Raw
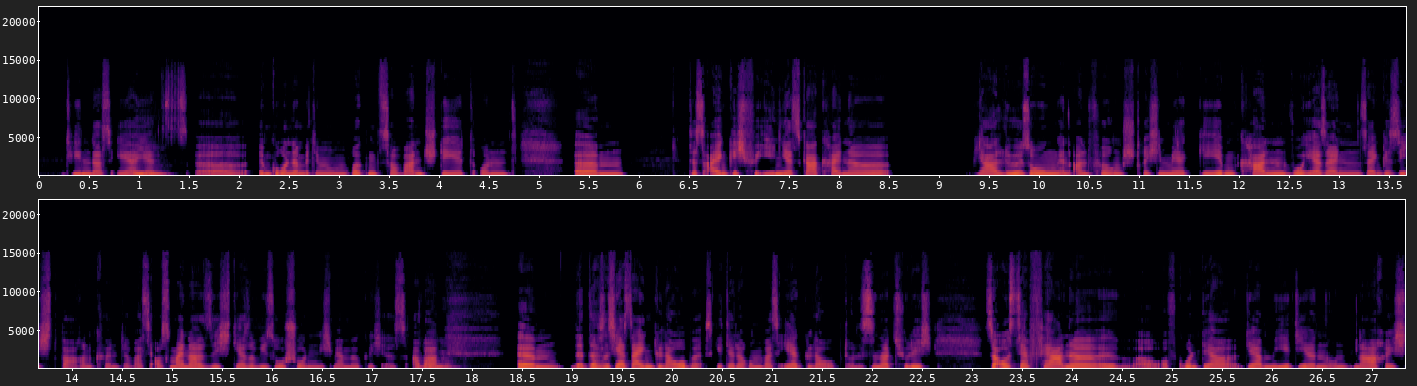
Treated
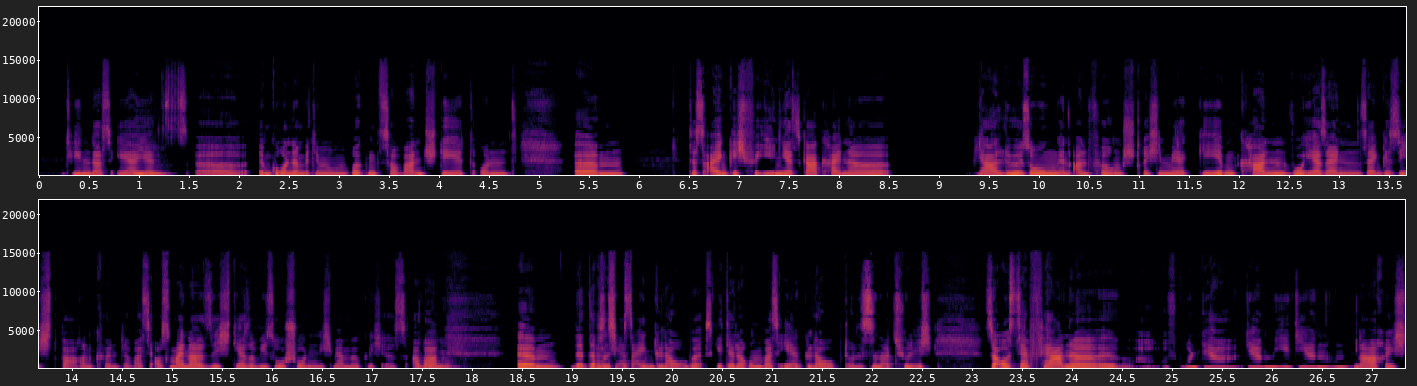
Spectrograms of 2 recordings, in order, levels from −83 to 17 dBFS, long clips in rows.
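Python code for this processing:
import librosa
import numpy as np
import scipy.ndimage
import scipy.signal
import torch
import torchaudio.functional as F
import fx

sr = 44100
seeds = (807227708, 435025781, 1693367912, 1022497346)

y = fx.lowpass(x, sr, hz=6200.0, slope=12, at=(7.54, 8.2))
y = fx.over_compress(y, sr, threshold_db=-30.0, ratio=-0.5, at=(19.22, 22.92))
y = fx.cheby1_bandstop(y, sr, low_hz=180.0, high_hz=1600.0, order=3, at=(24.61, 26.82))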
